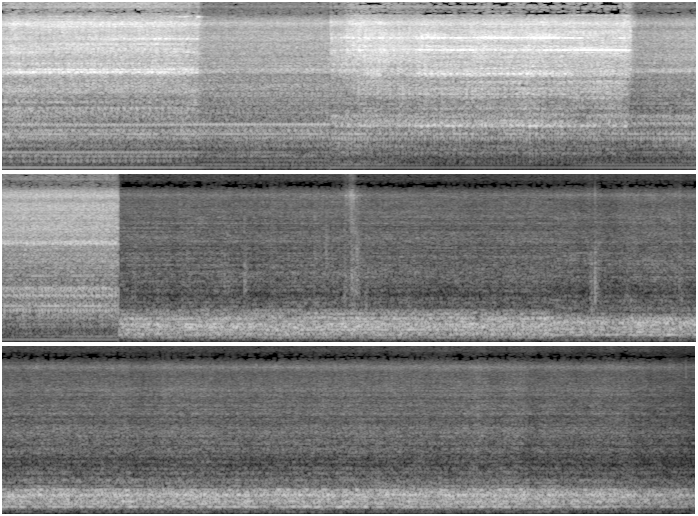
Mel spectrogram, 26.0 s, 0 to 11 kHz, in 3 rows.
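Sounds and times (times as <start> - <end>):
forge burner rushing: 0.0 - 26.0.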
